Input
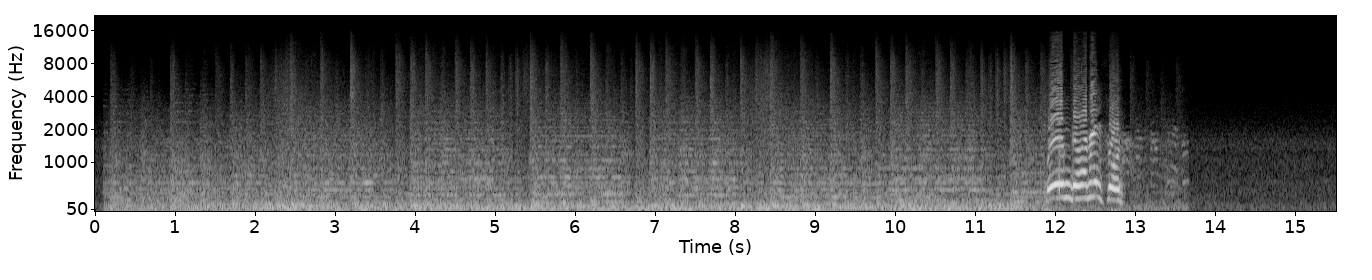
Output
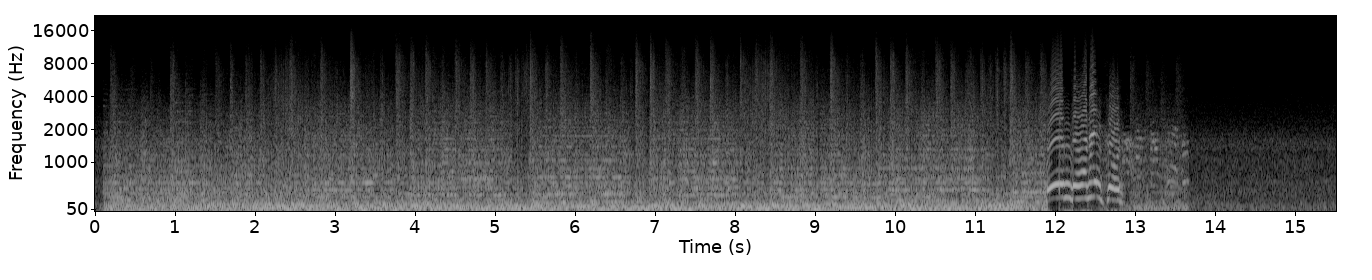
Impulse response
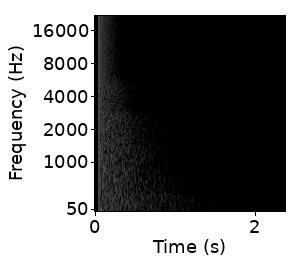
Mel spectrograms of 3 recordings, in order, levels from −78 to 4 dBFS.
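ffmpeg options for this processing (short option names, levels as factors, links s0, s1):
-af "acompressor=threshold=0.112:ratio=6,asoftclip=type=tanh:threshold=0.0631"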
